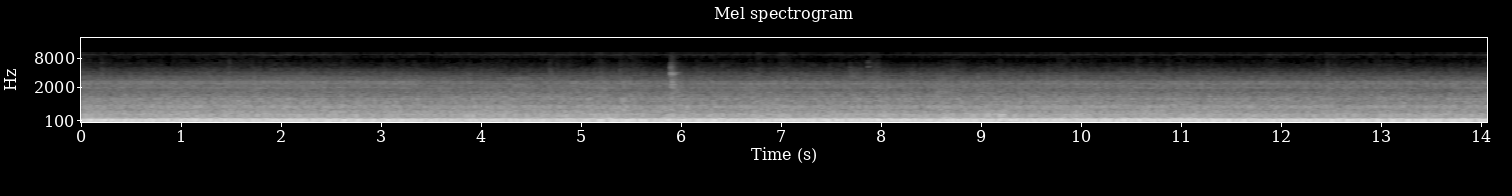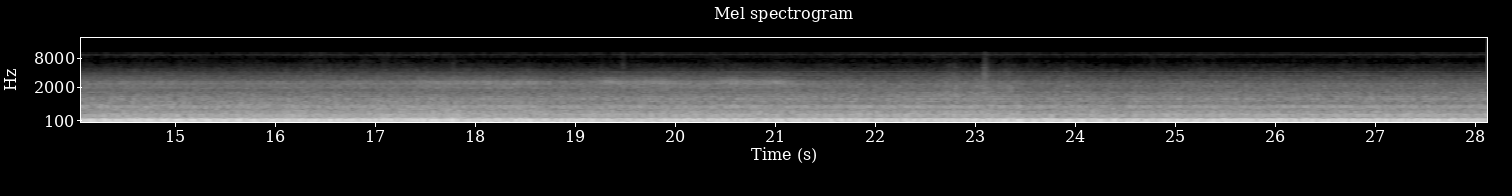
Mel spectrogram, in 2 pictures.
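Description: Meitetsu 1200 series electric train running at speed, heard from inside the car: a steady low rumble of the wheels on the rails and the running gear.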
